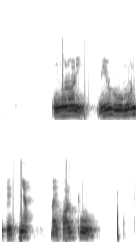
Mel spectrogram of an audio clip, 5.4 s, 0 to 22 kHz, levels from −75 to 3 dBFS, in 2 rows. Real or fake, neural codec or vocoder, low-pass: fake; codec, 16 kHz, 6 kbps, DAC; 7.2 kHz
